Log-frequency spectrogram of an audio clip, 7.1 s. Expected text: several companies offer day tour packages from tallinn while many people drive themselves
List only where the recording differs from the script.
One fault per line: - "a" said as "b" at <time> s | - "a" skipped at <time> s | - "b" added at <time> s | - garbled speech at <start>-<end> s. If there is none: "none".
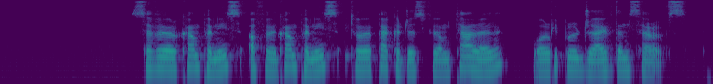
- "day" said as "companies" at 2.7 s
- "many" skipped at 5.5 s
